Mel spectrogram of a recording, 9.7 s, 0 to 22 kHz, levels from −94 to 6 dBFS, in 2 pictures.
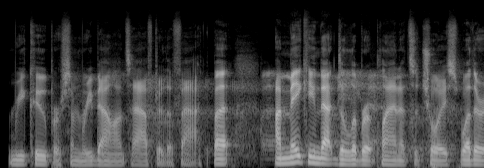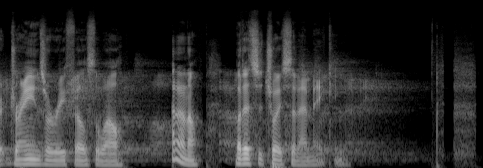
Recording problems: echo of what is said; faint; throughout; 470 ms later, 20 dB below the speech

